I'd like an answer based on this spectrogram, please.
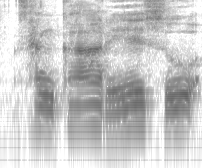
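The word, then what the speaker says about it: saṅkhāresu: 그래서 상카라, 행의 복수인 상카라 길게 발음하고, 그 복수의 척격이 되면 상카레수라고 발음하게 되죠.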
